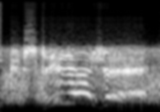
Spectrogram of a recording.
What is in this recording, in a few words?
attack position, mood high, speech ru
